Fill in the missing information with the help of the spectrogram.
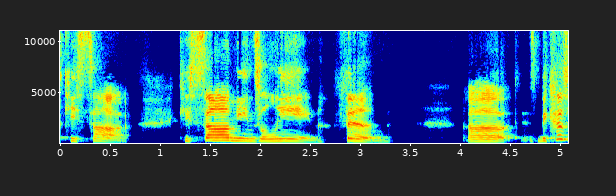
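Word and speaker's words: Kisā: Kisa, I've been mispronouncing this for years. I keep mispronouncing it. I keep saying Kisa, but it's Kisa.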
